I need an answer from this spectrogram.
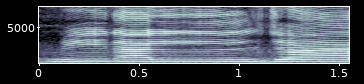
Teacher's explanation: آگے جیم پہ کھڑا زبر ہے اسے ایک الف کے برابر کھینچیں گے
